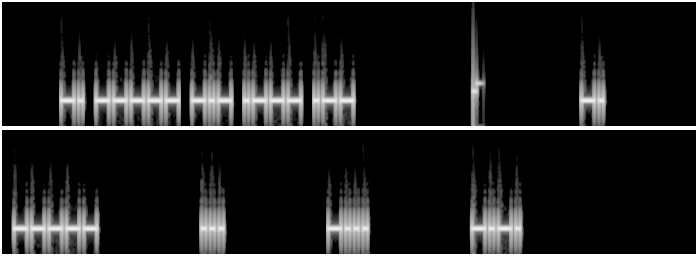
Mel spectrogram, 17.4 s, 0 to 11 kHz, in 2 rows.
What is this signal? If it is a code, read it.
Morse code, heard as a keyed tone, about 23 wpm, spaced as for 10 wpm, 700 Hz. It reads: N0KJW N0SBC
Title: USA Call Signs - 5 Characters - 8x Character Spacing - 22wpm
